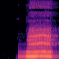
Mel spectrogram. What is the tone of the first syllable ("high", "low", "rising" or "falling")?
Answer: high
